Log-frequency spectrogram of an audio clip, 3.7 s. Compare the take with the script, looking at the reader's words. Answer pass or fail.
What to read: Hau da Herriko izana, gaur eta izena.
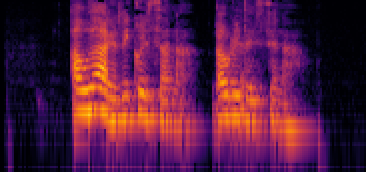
pass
